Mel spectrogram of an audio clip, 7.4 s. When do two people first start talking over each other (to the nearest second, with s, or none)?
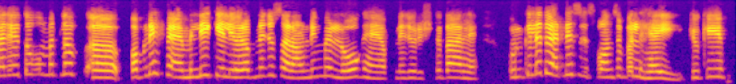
none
